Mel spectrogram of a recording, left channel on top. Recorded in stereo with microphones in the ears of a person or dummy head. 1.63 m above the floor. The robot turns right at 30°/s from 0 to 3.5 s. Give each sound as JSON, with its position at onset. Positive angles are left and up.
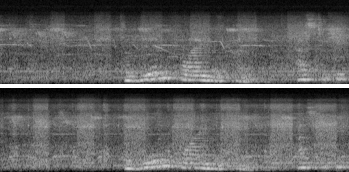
{"t": 1.2, "sound": "a man speaking", "azimuth_deg": 20, "distance_m": 1.5}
